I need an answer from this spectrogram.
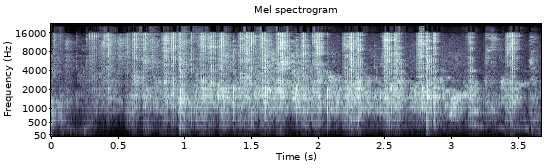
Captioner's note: applauding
